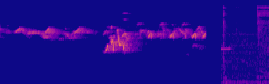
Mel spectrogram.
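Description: Small birds chirping in quick, repeated high notes, busiest about two seconds in, then stopping abruptly about four seconds in, leaving only a faint steady hiss.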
